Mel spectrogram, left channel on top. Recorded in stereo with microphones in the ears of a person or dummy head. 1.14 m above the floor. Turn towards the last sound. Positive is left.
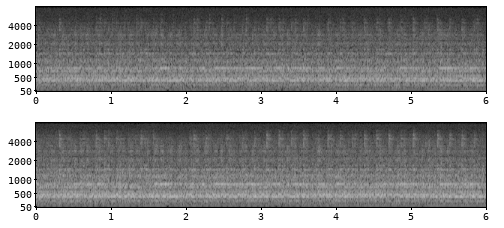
No sound to turn to.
